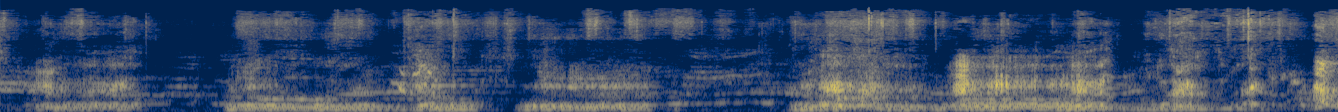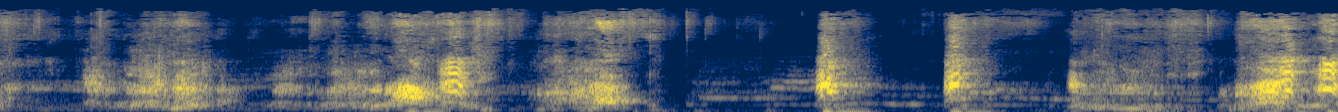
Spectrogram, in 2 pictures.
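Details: German shepherd, brown Doberman and two Labradors, friends play-fighting and going wild: low rumbling growls early on, then a rising flurry of sharp, loud barks and yelps in irregular bursts toward the end.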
